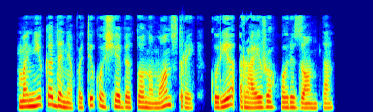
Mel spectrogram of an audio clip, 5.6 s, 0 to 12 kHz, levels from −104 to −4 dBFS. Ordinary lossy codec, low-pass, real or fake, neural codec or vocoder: AAC, 32 kbps; 7.2 kHz; fake; codec, 16 kHz, 4 kbps, X-Codec, WavLM features, trained on Multilingual LibriSpeech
